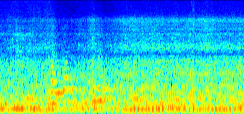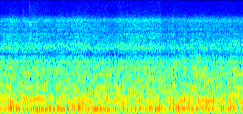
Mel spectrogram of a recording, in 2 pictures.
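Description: A man plays a horn with wavering, sustained notes.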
